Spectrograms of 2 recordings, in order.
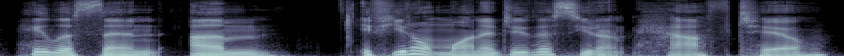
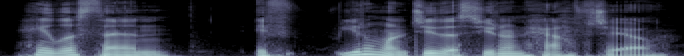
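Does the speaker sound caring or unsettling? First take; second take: unsettling; caring. First: It is said in an odd, unsettling tone. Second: It is said in a gentle, caring tone. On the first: The listener heard them as strange and dreadful. "this is what I heard in that moment" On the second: The words were meant kindly. "In what I imagine was that tone"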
